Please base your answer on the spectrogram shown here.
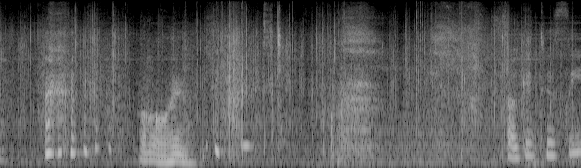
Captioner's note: laughs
